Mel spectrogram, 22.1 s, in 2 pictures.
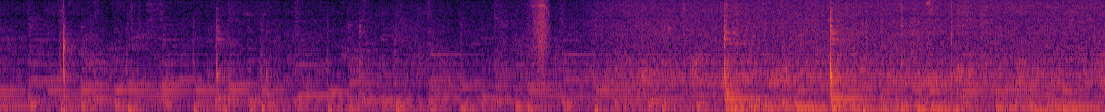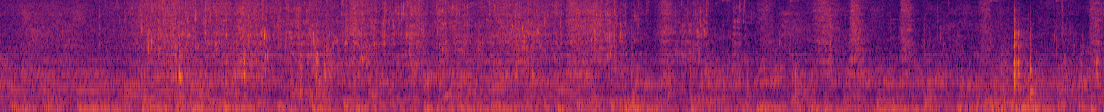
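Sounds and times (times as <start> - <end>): spatula stirring frying paste: 5.2 - 22.0
liquid pouring into pot: 6.2 - 22.0.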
